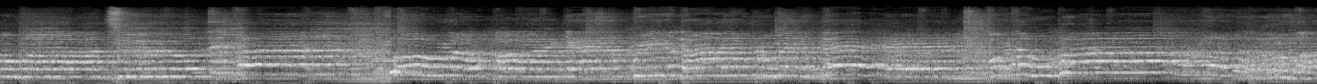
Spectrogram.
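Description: Singing with musical accompaniment: sustained, melodic vocal lines carrying on steadily.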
